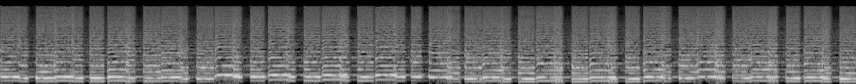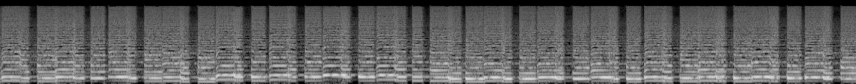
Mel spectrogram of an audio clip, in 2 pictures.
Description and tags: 112-dance-at-the-barn
dance riff loop 112bpm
